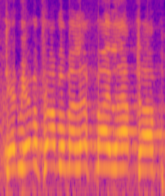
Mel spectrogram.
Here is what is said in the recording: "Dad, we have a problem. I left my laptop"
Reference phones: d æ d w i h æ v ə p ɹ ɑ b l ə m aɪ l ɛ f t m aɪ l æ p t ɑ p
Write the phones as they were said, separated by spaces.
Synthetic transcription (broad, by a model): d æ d w i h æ v ə p ɹ ɑ b l ə m aɪ l ɛ f t m aɪ l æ p t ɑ p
